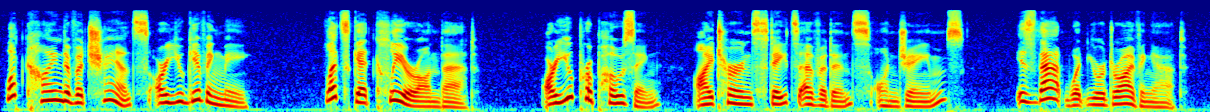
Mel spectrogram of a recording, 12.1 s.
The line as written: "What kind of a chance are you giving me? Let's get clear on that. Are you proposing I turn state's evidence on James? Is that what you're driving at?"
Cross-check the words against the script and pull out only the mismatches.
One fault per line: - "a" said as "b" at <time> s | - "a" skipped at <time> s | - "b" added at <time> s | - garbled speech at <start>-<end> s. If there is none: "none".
none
